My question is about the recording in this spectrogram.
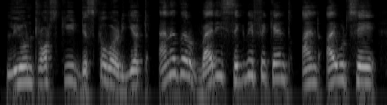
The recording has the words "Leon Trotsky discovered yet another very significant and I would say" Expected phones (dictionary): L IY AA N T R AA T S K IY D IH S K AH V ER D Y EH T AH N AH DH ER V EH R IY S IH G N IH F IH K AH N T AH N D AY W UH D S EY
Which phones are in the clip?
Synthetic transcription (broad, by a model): L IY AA N T R AA T S K IY D IH S K AH V ER D Y EH T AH N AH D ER V EH R IY S IH G N IH F IH K AH N T AH N D AY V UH D S EY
